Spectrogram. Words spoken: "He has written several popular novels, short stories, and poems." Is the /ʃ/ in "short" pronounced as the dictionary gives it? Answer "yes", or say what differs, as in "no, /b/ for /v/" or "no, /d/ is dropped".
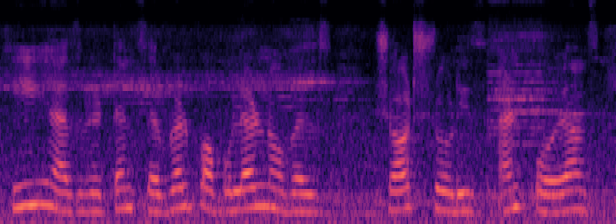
yes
